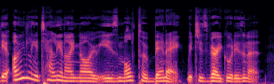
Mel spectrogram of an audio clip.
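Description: An Australian-accented woman speaks at a moderate pace in a fairly low pitch with lively intonation. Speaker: financial journalist, podcast host. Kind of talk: interview.

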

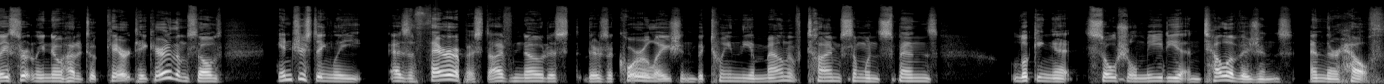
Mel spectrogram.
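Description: A man's fairly high voice, a normal speaking voice, with ordinary pitch variation at a moderate pace. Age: 60s. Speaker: podcast host, health coach. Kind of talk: interview conversation; read-out ad.

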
